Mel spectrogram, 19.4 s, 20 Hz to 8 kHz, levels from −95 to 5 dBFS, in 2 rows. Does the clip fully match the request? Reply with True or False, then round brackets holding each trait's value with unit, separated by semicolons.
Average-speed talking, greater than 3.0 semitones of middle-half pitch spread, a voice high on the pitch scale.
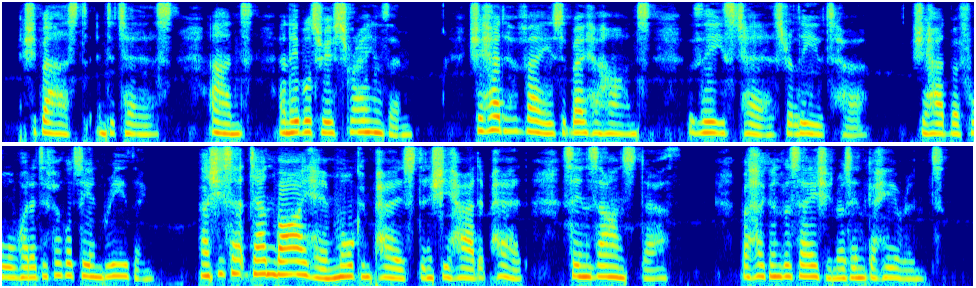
False (150 wpm; 2.7 semitones; 215 Hz)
